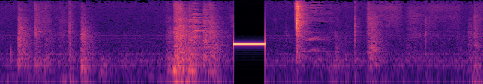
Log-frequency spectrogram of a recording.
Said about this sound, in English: Just the sounds of going for a drink. Go to the fridge.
